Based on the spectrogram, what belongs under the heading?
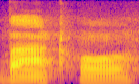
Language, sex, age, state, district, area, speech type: Bodo, male, 30-45, Assam, Kokrajhar, rural, spontaneous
